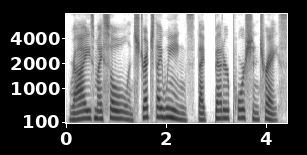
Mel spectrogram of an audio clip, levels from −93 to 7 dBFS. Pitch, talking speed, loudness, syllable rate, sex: 200 Hz, 150 wpm, -18 LUFS, 3.4 syllables/s, female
